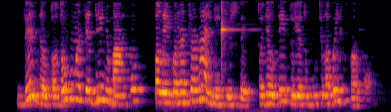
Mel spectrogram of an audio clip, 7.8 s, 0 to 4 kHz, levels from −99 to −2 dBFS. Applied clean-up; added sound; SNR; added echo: classical method WPE with log-MMSE.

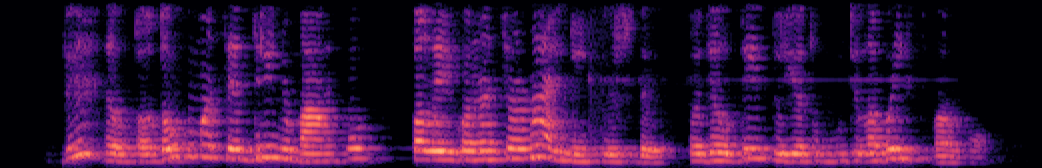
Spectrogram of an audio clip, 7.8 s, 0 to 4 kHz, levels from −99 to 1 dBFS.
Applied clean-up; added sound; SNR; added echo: neural mask model DeepFilterNet 3.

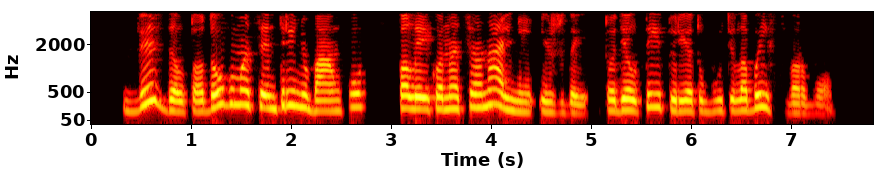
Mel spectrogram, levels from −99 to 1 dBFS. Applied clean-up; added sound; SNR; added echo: none; none; none; none.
